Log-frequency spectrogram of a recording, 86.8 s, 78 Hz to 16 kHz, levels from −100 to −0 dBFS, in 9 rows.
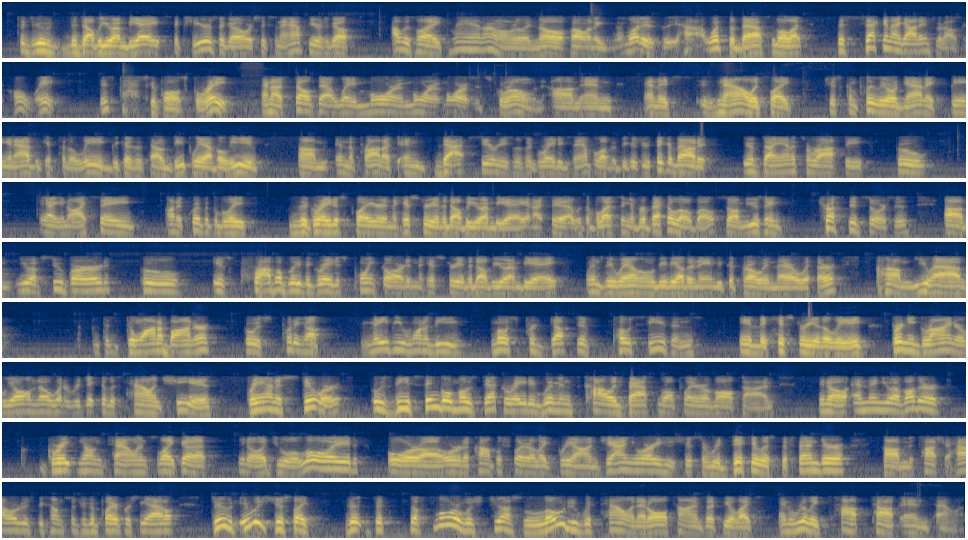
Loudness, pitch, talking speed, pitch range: -21 LUFS, 145 Hz, 195 wpm, 125-165 Hz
